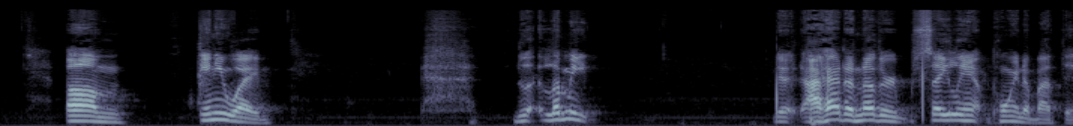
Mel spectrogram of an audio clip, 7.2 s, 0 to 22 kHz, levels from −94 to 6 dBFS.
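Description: At 5.17 to 5.19 s, just before "I had another", and again at 6.14 to 6.16 s, just after it, a loud pop stands roughly 10 dB and then 15 dB above the speech, likely a voltage spike from a switch or static. Unlike a dropout, the speech carries on beneath each thump.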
